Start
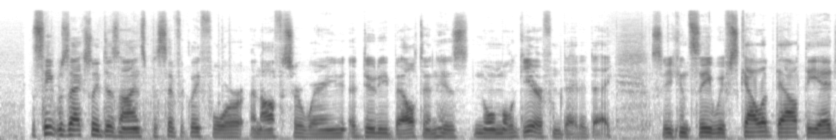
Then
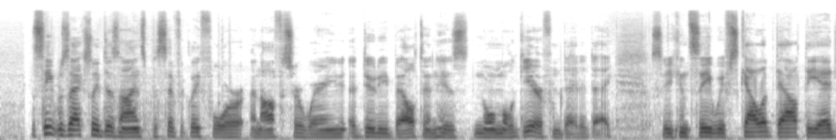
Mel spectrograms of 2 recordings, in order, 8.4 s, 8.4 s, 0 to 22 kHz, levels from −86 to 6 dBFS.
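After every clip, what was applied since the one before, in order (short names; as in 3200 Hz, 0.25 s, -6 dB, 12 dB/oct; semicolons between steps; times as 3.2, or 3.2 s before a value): dynamic EQ 3500 Hz, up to -7 dB, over -50 dBFS, Q 3.2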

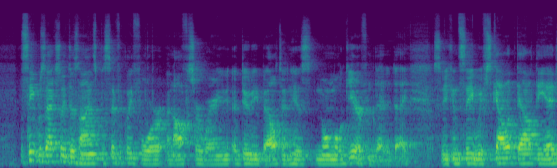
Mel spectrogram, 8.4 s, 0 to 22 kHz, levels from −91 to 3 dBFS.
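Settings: reverb RT60 0.85 s, pre-delay 3 ms, DRR 4.5 dB; gain -4 dB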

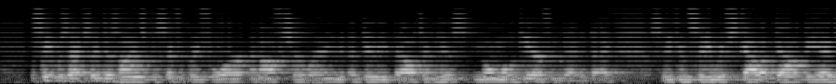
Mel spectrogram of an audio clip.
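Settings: frequency quantiser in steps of 4 st; gain -3.5 dB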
